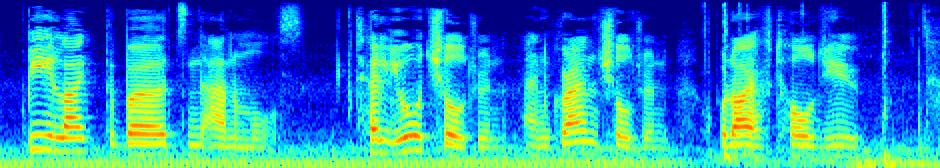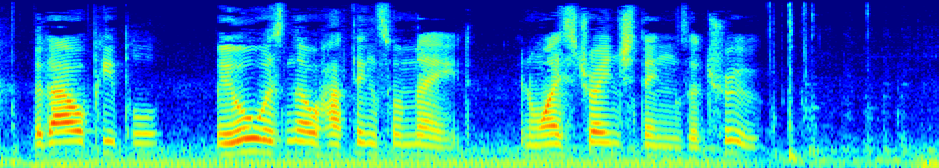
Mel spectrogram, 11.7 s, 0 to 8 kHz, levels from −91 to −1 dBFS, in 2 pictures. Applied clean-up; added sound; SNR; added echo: none; Engine; 14 dB; none.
